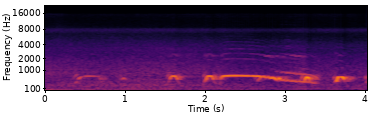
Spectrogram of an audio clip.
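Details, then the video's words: Juvenile barred owls learning to call: a series of short, arched hoots, then a longer drawn-out, wavering hoot and a few more brief notes, with faint higher overtones in a quiet setting. "Juvenile Barred Owls learning to call."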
